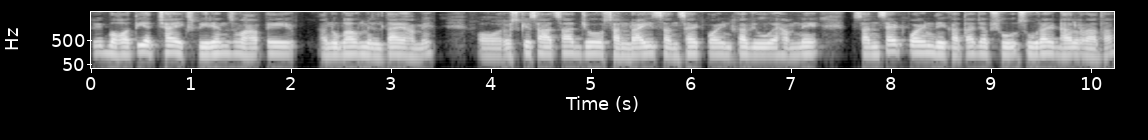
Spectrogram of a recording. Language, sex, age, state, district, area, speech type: Hindi, male, 30-45, Madhya Pradesh, Jabalpur, urban, spontaneous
